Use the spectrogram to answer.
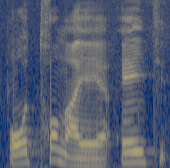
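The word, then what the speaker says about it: Otto Mayer: 행정법의 아버지라고 불리는 사람이 누군가 하면, 이 사람이, 뭐라고 읽겠어? 오토마이어, OTTO, 그지?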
